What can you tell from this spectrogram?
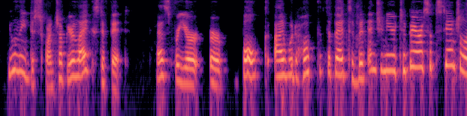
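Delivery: high, precise lady's voice; earnest know-it-all heroine; young woman explaining the engineering; prim young lady. Acted. Ida explains bunk engineering.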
